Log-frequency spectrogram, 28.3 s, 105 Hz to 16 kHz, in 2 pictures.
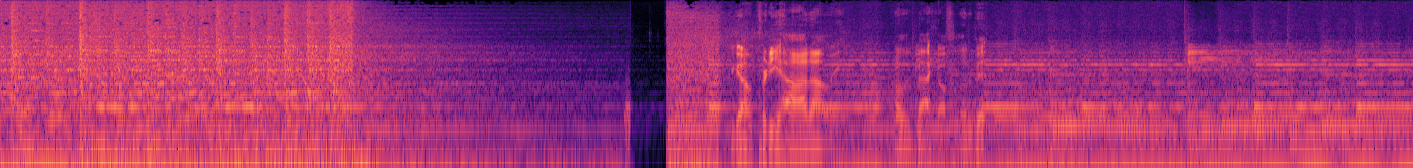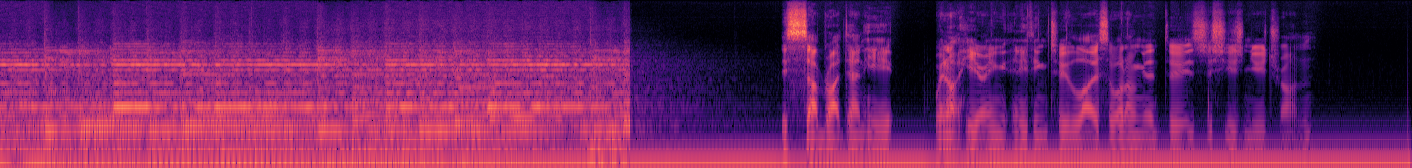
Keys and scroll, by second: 6.5 space, 6.7 space.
